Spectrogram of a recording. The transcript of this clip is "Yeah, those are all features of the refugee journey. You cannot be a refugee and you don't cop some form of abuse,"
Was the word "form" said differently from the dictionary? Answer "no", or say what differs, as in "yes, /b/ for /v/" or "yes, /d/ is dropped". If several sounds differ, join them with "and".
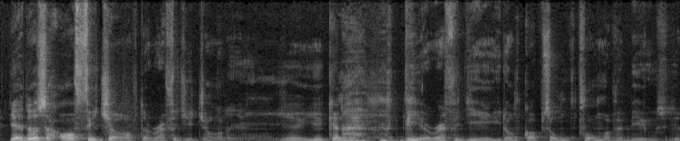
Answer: yes, /l/ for /ɹ/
